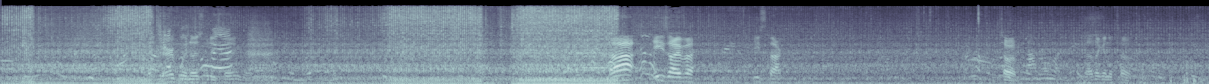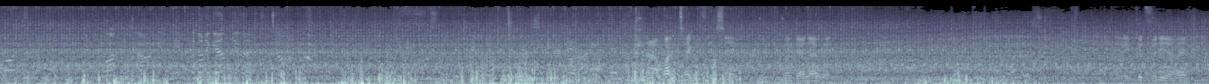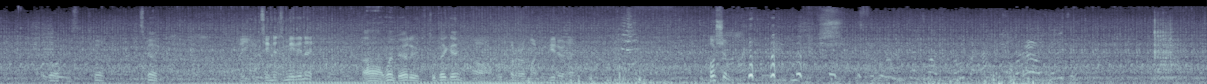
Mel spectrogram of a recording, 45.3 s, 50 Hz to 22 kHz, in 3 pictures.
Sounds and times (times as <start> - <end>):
Vehicle: 0.0 - 45.3.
